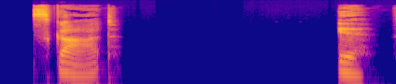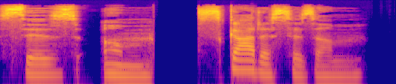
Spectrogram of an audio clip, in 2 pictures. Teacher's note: Emphasize Scott and soften i-s.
